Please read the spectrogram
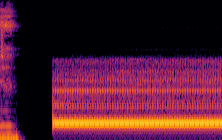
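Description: After a brief blip and a moment of silence, a steady, loud telephone tone hums continuously, the ringing tone heard on the line while a call is being placed.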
